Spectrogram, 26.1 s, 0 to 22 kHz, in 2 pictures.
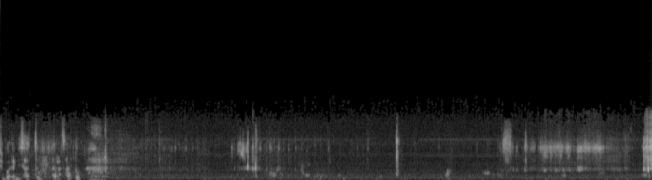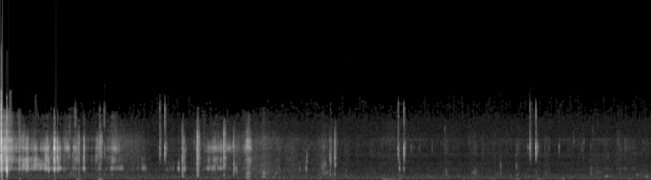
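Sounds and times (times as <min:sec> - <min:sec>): steady low hum: 0:00.0 - 0:26.0
computer mouse clicks: 0:16.2 - 0:18.0, 0:21.0 - 0:21.3, 0:23.3 - 0:23.9.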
